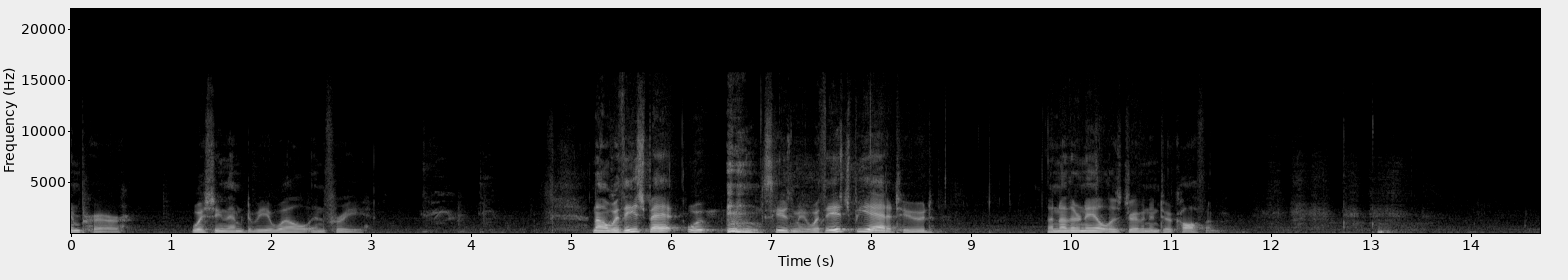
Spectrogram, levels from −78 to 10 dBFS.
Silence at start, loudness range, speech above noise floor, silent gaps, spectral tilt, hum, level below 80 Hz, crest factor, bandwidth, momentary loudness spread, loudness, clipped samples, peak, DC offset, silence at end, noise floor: 0 s; 12 LU; 36 dB; none; -7 dB/octave; none; -54 dBFS; 20 dB; 15.5 kHz; 18 LU; -21 LUFS; under 0.1%; -2 dBFS; under 0.1%; 1.5 s; -56 dBFS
